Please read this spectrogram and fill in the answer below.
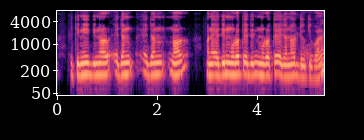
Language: Assamese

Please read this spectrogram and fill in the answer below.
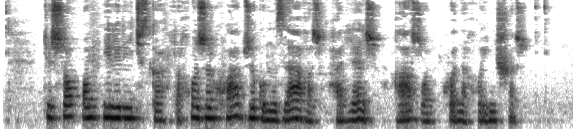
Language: Kabardian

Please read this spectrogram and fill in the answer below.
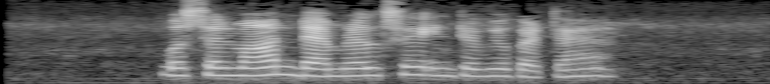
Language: Urdu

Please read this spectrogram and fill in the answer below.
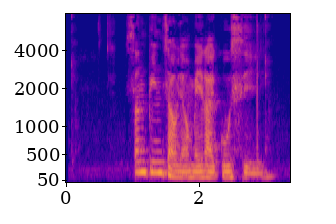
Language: Cantonese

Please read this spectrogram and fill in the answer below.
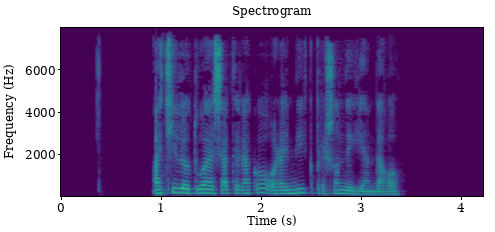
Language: Basque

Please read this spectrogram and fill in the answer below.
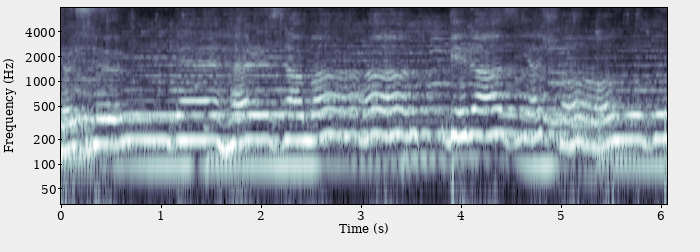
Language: Arabic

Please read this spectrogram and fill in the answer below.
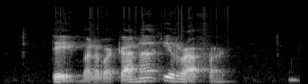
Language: Catalan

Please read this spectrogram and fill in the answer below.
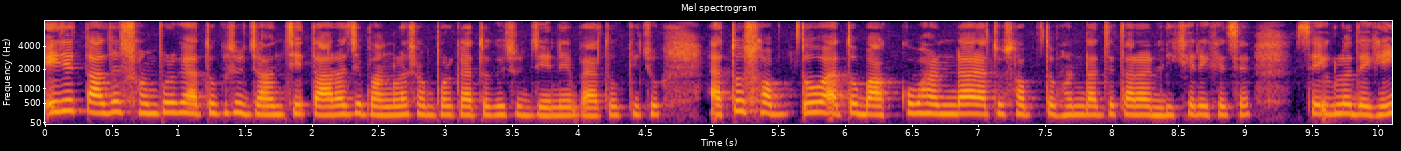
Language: Bangla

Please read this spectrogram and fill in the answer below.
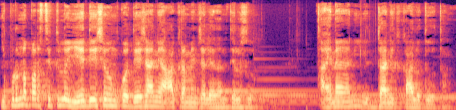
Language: Telugu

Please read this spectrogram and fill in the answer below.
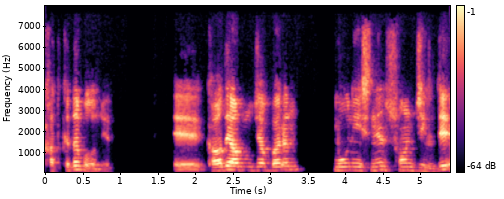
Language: Turkish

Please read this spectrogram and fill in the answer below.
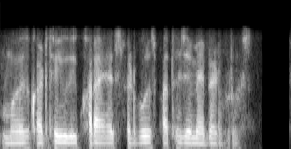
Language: Kashmiri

